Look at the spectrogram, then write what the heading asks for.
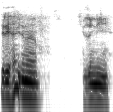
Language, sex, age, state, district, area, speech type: Bodo, male, 60+, Assam, Udalguri, urban, spontaneous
